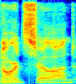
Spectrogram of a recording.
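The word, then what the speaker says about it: Nordsjælland: and danish listen listeners how do you pronounce it nor Norland yeah that's how it's usually said in England Norland okay uh there in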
